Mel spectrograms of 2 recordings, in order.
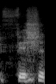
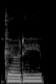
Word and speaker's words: ghoti: I just love Yu-Gi-Oh card names, like, just Fish of the Deep Beyond. – Well, they spell it G-H-O-T-I, like the joke, because, like, phonetically you can pronounce that fish even though it's spelled Goaty, but it's...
